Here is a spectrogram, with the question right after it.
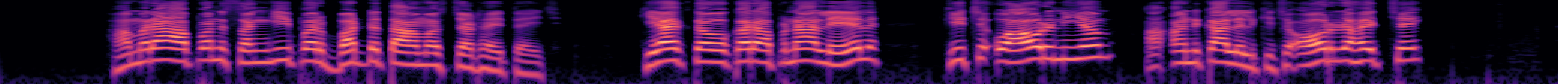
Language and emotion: Maithili, angry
